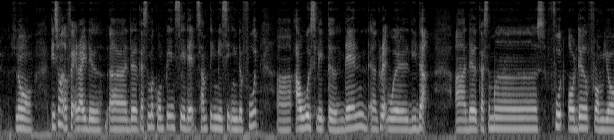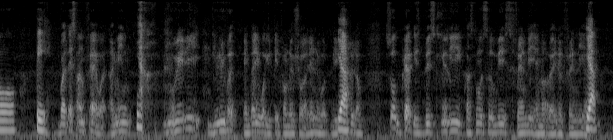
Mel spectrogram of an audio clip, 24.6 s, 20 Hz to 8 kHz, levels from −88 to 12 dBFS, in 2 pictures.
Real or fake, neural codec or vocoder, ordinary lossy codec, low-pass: fake; codec, 16 kHz, 4 kbps, FunCodec, trained on LibriTTS, 50 frames a second; none; none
